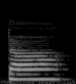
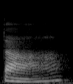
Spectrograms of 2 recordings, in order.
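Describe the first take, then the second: First: The pitch stays high and level. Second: The pitch dips low and then rises.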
